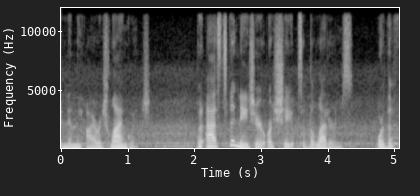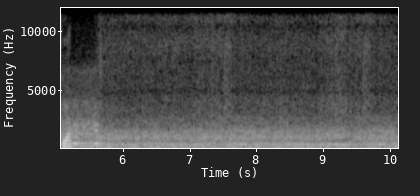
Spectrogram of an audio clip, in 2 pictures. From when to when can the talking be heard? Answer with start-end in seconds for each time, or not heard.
0.0-5.2.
